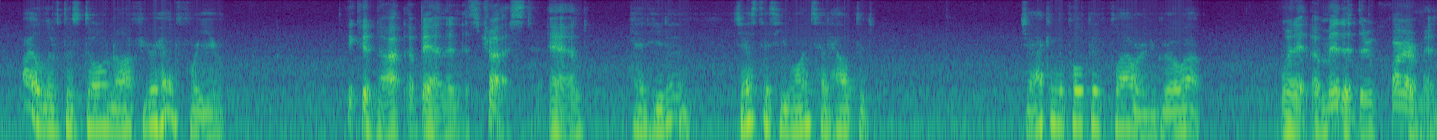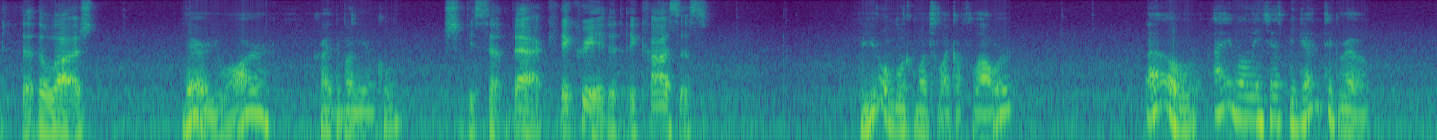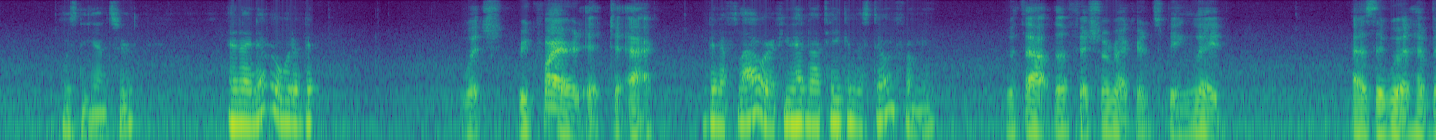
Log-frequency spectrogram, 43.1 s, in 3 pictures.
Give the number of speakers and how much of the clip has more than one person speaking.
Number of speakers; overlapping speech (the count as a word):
two, no overlap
